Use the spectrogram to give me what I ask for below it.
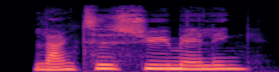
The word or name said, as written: langtidssygemelding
